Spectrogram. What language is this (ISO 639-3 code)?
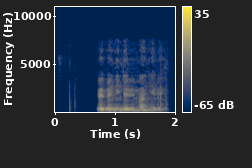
dav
